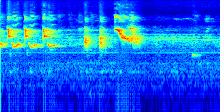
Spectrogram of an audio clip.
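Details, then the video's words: Solitary cacique song: three evenly spaced harsh, two-toned squawks, then three louder rough notes, the last a drawn-out buzzy slur, fading into quiet. "Canto Del Boyero Negro Pico Blanco"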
